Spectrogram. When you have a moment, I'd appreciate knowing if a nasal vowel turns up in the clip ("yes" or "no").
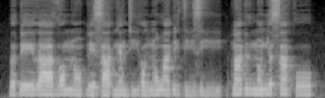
yes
